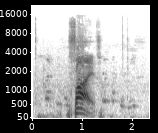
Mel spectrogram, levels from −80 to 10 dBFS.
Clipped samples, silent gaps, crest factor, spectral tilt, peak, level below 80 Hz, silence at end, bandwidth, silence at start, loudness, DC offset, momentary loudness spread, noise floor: under 0.1%; none; 16 dB; -3 dB/octave; 0 dBFS; -40 dBFS; 0.9 s; 16 kHz; 0.25 s; -12 LUFS; under 0.1%; 26 LU; -43 dBFS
